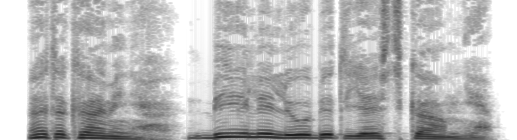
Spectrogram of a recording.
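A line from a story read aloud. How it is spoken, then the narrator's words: Sighing. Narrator (Russian): мистер Сингх вздохнул и сказал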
